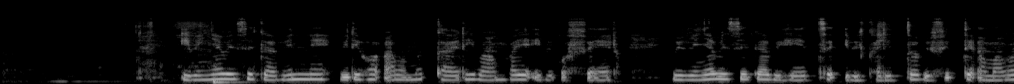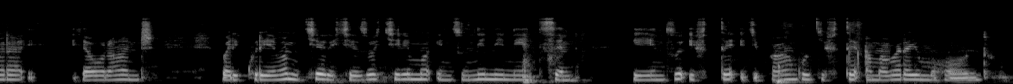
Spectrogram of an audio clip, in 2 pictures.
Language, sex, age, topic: Kinyarwanda, female, 18-24, finance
